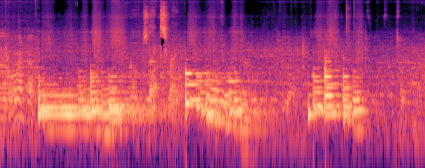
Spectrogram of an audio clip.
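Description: Stage keyboard playing piano-sound chords, three of them struck in turn (about a second in, near four seconds and near six seconds), each held and left to fade.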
